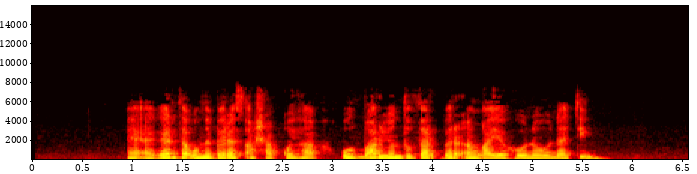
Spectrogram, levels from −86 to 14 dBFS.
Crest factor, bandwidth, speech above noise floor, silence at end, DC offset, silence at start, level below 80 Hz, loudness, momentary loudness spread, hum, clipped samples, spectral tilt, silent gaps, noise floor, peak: 18 dB; 7.2 kHz; 46 dB; 0.85 s; under 0.1%; 0.95 s; -56 dBFS; -19 LUFS; 8 LU; none; under 0.1%; -8 dB/octave; none; -64 dBFS; -2 dBFS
